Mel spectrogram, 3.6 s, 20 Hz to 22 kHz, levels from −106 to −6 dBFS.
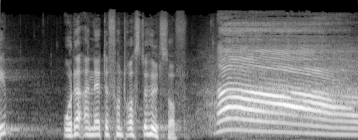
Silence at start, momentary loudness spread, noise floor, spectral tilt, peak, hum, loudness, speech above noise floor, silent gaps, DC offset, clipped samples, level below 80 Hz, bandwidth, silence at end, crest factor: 0 s; 17 LU; -43 dBFS; -5 dB/octave; -2 dBFS; none; -12 LUFS; 30 dB; none; under 0.1%; under 0.1%; -60 dBFS; 15.5 kHz; 0 s; 12 dB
